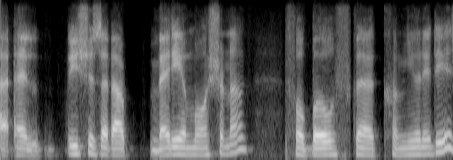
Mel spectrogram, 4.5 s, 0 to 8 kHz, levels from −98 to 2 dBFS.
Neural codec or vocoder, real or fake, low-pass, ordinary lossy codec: codec, 16 kHz, 1 kbps, FunCodec, trained on LibriTTS, 50 frames a second; fake; 7.2 kHz; Opus, 16 kbps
